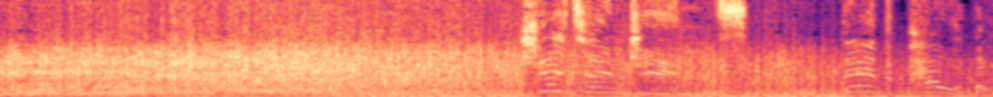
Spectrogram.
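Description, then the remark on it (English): A loud, continuous roar of jet planes flying overhead, with high engine whines sweeping and falling in pitch as the aircraft pass by. “Planes in the sky.”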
